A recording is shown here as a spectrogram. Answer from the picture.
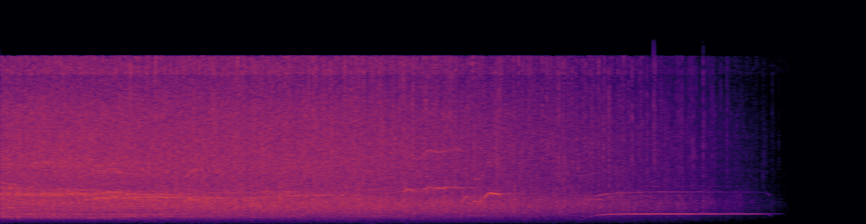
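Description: Large arena crowd applauding and cheering, with a few whistles, slowly dying down; the sound cuts off abruptly shortly before the end.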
